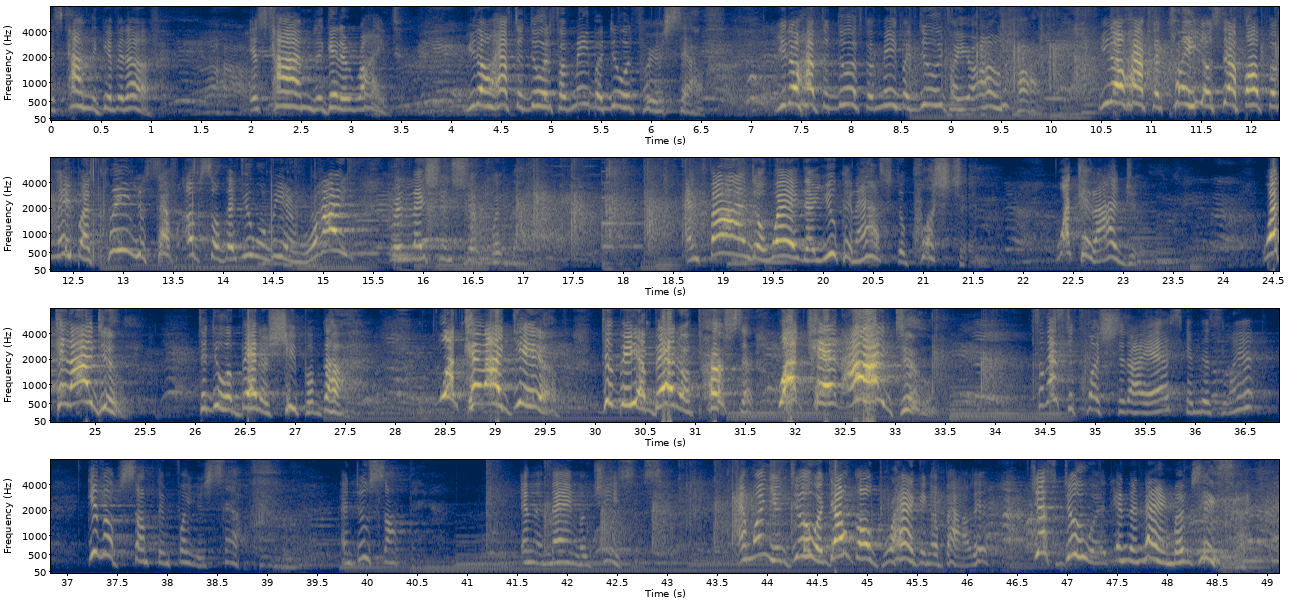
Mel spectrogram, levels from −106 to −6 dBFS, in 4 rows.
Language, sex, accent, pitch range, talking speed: English, female, American, 295-415 Hz, 170 wpm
